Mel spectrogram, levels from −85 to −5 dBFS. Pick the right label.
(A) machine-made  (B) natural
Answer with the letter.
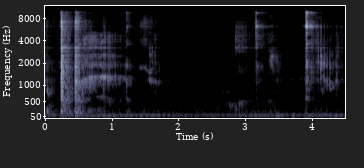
A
